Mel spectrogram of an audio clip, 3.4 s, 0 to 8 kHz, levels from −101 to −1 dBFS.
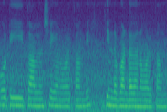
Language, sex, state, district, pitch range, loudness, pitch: Telugu, female, Andhra Pradesh, Krishna, 175-195 Hz, -36 LUFS, 180 Hz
